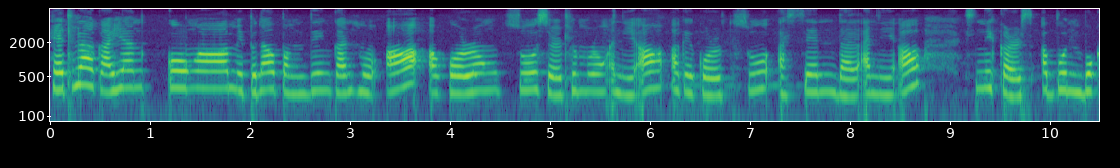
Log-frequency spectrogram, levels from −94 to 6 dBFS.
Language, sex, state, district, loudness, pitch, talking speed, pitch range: Mizo, female, Mizoram, Aizawl, -16 LUFS, 285 Hz, 195 wpm, 260-310 Hz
